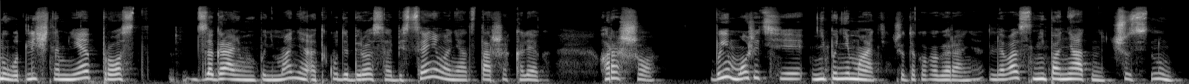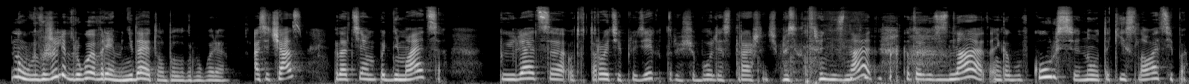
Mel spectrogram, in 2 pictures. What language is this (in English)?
Russian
